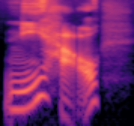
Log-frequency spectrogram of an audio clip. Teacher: So the language naturally fixes it for you. The first third tone automatically changes into a rising second tone.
